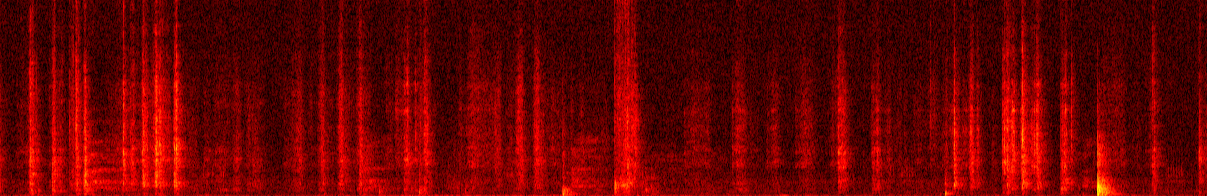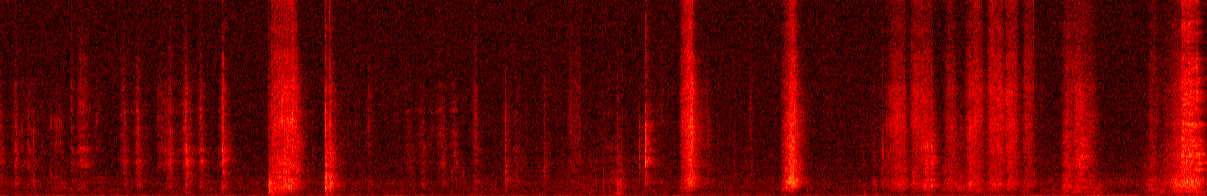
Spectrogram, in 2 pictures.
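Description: Deck mud (sand-and-cement dry pack) being scooped and packed by hand under a linear shower drain to level it: irregular gritty scraping and rubbing, with a sharp knock about halfway through.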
